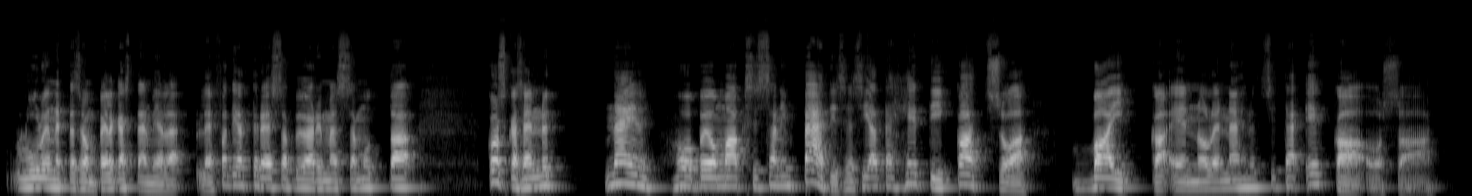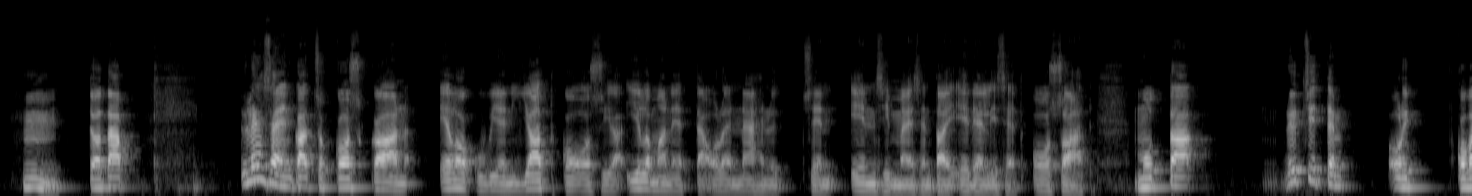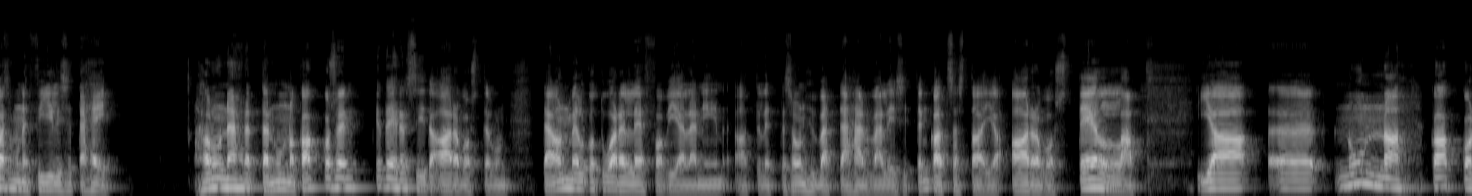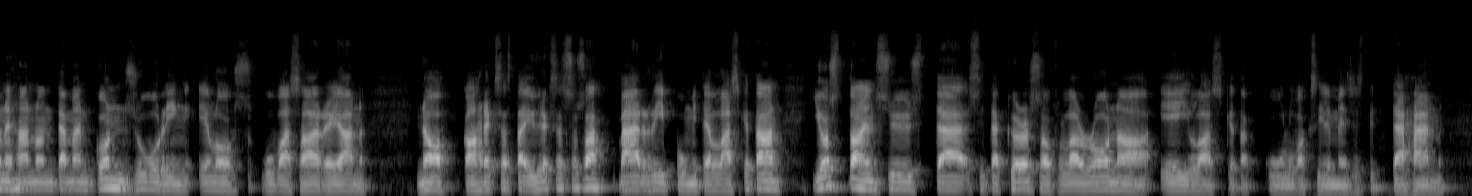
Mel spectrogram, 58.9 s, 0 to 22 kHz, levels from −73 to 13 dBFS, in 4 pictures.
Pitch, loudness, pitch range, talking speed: 120 Hz, -21 LUFS, 95-140 Hz, 110 wpm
